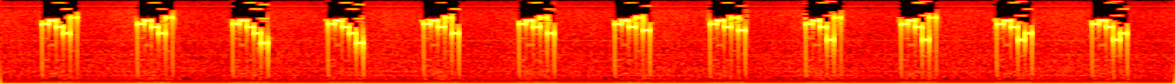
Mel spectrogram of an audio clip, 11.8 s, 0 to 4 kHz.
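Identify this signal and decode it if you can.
Five-tone selective call (ZVEI), heard as quick runs of five tones, tones of about 80 ms. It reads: 89750 89750 89752 89752 89705 89705 89706 89706 89730 89730 89735 89735
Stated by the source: ZVEI five-tone selective call received on an SDR.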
